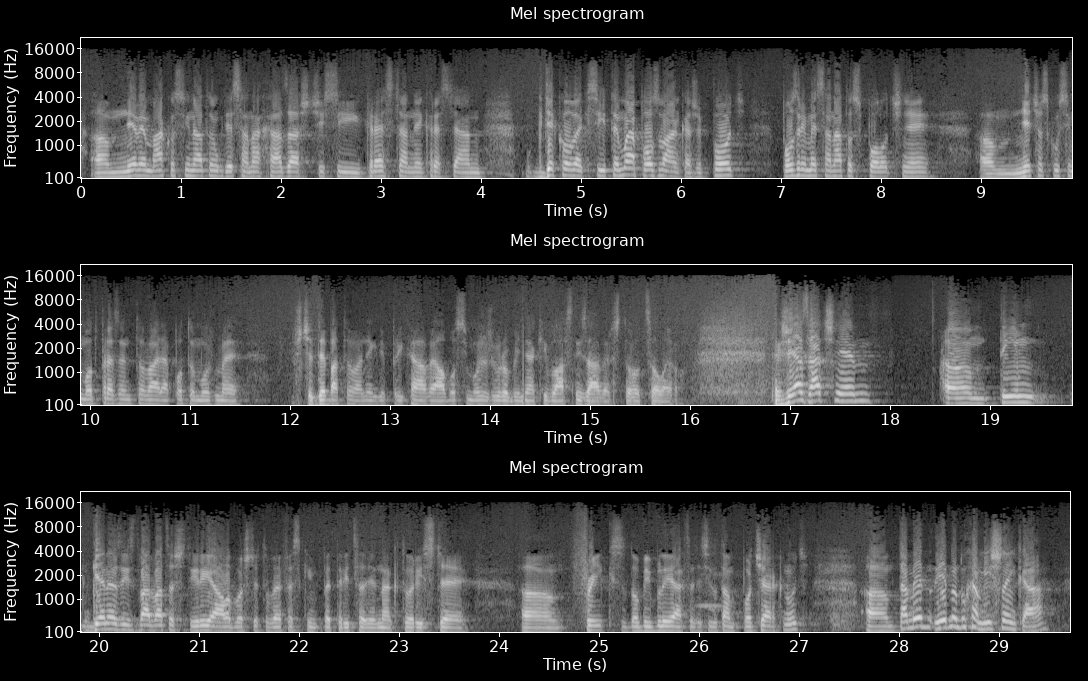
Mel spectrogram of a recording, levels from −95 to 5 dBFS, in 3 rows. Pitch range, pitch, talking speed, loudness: 115-155 Hz, 130 Hz, 160 wpm, -21 LUFS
